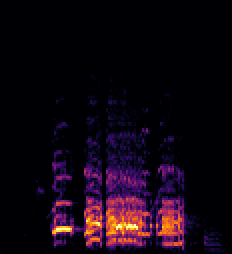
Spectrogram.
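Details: Red junglefowl in Aceh giving a clipped crow of four harsh, buzzy segments separated by tiny breaks, the third longest and loudest, ending abruptly with a faint trailing note.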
